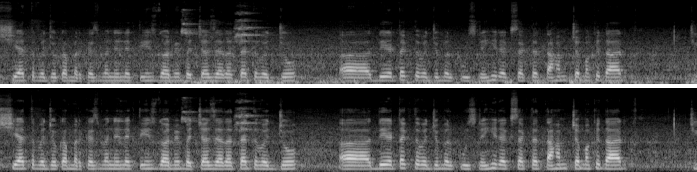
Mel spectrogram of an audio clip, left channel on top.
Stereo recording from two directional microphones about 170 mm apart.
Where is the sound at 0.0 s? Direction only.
35° right (ahead or behind).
